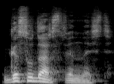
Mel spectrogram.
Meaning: statehood
- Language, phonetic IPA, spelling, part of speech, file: Russian, [ɡəsʊˈdarstvʲɪn(ː)əsʲtʲ], государственность, noun, Ru-государственность.ogg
